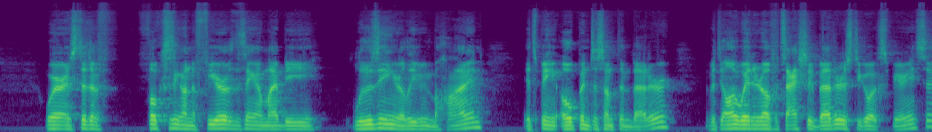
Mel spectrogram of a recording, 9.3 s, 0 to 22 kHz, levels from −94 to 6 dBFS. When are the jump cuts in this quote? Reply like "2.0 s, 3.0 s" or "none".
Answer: none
